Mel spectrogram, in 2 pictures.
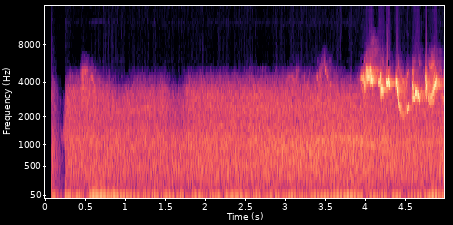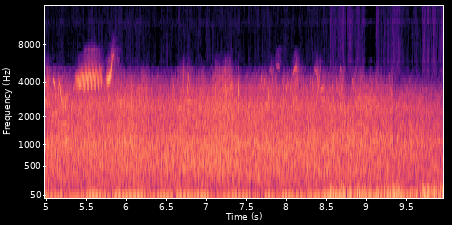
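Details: Common whitethroat at Morte Hoe, Devon, UK: one short, scratchy, jumbled warble phrase about midway through, followed by a brief thin note, over strong low wind rumble.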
